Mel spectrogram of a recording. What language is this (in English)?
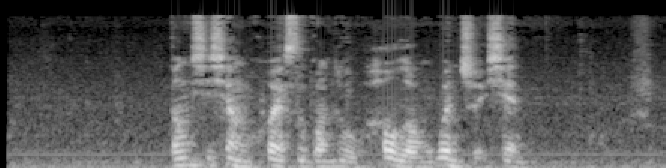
Chinese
